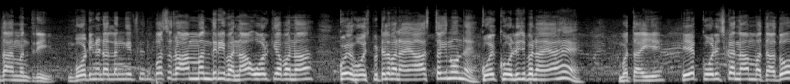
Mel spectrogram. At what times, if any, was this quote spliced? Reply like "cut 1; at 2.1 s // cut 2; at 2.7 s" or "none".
cut 1; at 1.5 s // cut 2; at 4.8 s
